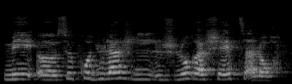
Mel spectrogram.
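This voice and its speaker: A woman's voice: fairly high pitch, normal speed, a bit bright, far from the mic. A young woman reviewing beauty products in a casual vlog, talking hesitantly with lots of filler sounds. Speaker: beauty vlogger. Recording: echoey room, voice off-mic.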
